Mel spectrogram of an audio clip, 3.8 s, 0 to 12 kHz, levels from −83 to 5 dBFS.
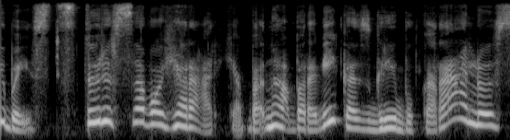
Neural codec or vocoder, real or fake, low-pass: none; real; 10.8 kHz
